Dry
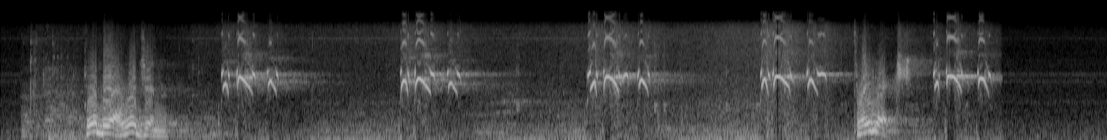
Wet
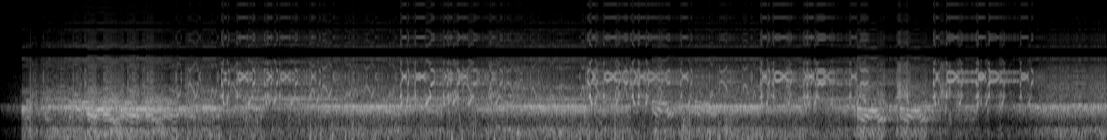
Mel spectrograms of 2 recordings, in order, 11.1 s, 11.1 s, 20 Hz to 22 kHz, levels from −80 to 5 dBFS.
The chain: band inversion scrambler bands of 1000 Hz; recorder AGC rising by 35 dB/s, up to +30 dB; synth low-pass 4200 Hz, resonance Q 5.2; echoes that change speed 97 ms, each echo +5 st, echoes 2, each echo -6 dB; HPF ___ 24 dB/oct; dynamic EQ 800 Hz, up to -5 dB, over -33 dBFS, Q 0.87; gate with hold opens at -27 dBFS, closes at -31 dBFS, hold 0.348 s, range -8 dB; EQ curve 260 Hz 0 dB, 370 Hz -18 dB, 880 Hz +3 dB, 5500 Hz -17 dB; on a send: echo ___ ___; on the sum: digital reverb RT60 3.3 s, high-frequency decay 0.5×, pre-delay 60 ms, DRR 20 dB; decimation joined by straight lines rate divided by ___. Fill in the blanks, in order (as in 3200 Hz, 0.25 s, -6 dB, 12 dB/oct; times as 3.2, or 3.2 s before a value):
69 Hz, 0.426 s, -3 dB, 8×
